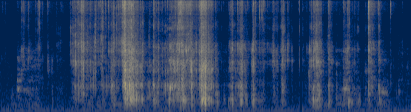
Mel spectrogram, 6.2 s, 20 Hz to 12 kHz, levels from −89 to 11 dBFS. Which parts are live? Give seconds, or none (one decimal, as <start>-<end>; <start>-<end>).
0.0-2.5; 3.2-6.2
